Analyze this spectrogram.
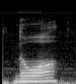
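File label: "nuo2", Chinese pinyin, second tone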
